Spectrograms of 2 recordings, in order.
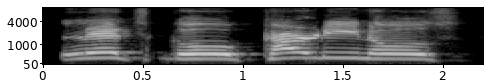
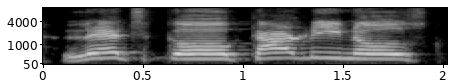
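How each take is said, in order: No difference in how they are said.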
